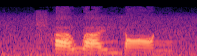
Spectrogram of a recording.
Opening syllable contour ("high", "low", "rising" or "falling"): rising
